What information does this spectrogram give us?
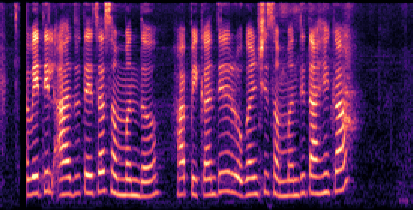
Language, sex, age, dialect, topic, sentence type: Marathi, female, 31-35, Standard Marathi, agriculture, question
